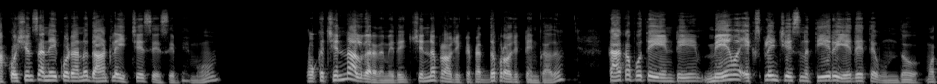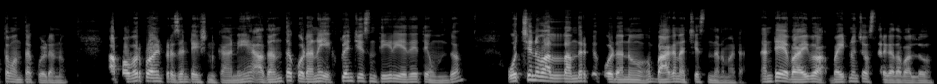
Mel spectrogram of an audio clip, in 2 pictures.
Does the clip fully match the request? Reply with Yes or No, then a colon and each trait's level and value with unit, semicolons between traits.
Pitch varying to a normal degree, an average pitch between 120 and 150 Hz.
No: wide, 7.5 semitones; medium, 140 Hz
